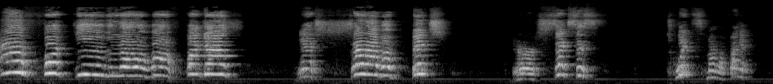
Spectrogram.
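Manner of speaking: put-on, mock squeaky voice. Speaker tells people off, doing it in a squeaky voice. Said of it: "I'll tell you like a squeaky voice".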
